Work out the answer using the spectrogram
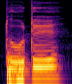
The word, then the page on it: tudw: Apatani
